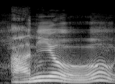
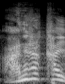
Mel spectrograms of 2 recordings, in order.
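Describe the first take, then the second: First: It is said in a Jeolla regional accent. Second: It is said in an eastern regional accent. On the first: "전라도에서는 아니야를 아니요 이렇게 얘기하거든요" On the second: "동쪽에서는 아니라 아니라 아니라 카이 이렇게 얘기하잖아요"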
